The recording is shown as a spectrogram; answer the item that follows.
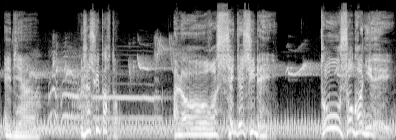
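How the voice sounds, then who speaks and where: Man acting an eccentric, theatrical scarecrow, swooping pitch. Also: huge pitch swings, takes it slowly, loud music behind the voice, full character voice. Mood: pondering, grand. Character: eccentric, storytelling scarecrow and his tin-man companion. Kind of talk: scripted audio fiction acting.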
